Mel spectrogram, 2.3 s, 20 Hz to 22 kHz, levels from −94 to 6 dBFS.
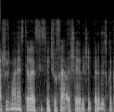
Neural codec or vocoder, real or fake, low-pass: codec, 44.1 kHz, 1.7 kbps, Pupu-Codec; fake; 10.8 kHz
